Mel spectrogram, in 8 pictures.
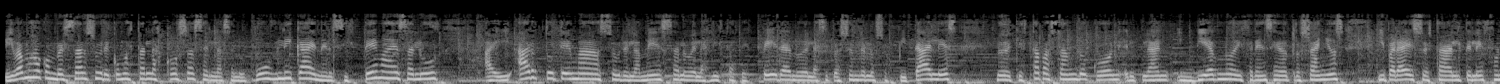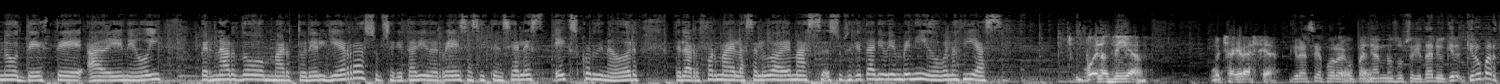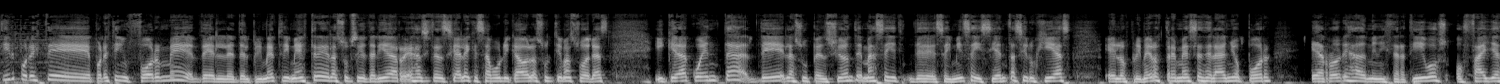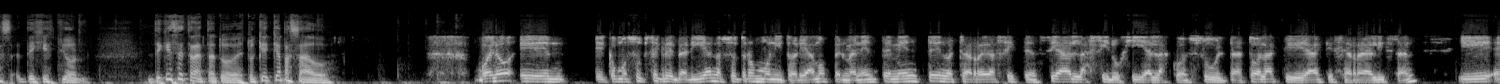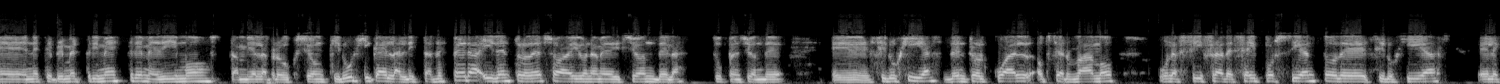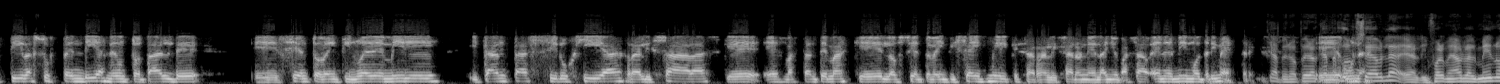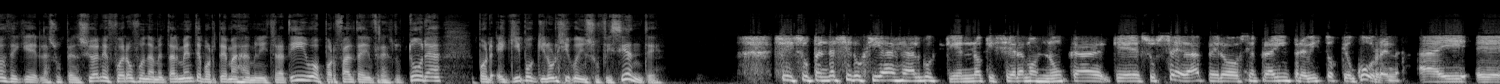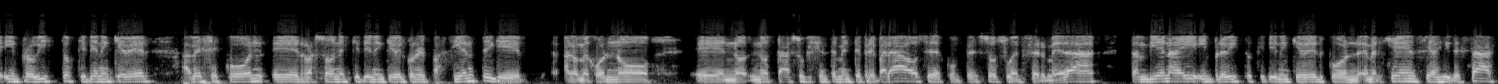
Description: Bernardo Martorell Guerra, subsecretario de Redes Asistenciales, conversa con ADN Hoy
